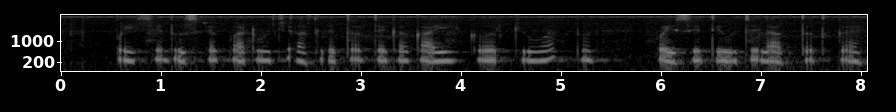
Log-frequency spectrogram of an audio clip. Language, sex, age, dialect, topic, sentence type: Marathi, female, 18-24, Southern Konkan, banking, question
